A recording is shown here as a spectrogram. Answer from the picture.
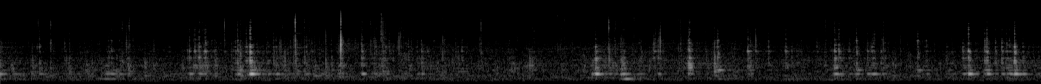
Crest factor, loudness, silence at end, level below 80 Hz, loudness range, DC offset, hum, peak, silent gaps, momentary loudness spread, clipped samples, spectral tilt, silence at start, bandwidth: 36 dB; -42 LUFS; 0 s; under -90 dBFS; 5 LU; under 0.1%; none; -6 dBFS; none; 17 LU; under 0.1%; -1.5 dB/octave; 0 s; 16 kHz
